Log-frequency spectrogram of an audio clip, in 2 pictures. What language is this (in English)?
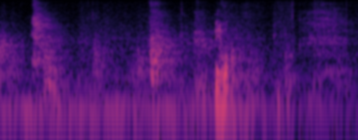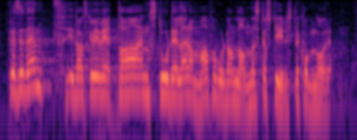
Norwegian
